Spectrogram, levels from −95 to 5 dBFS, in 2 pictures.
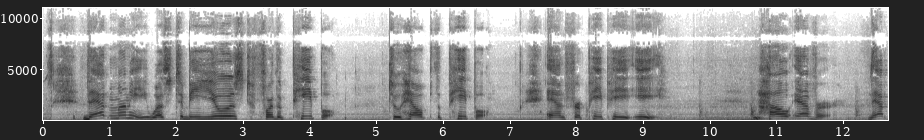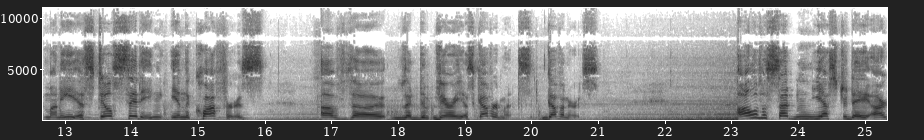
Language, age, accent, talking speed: English, 60-79, American, 90 wpm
